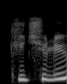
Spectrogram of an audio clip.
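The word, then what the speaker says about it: Cthulhu: de ktoulou ah alors il y a un débat sur la prononciation de ktoulou mais je suis ravie que tu le prononces comme moi donc la sur je prononce comment euh et ben écoute je ne citerai pas cette personne qui écoutera probablement le podcast mais j'ai une connaissance qui une amie qui prononce kutulu ou koutouou on l'embrasse on l'embrasse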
